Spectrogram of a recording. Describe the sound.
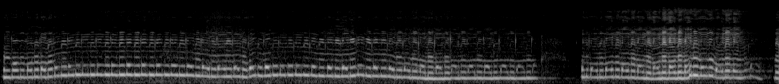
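Sir Peter Ustinov's voice mimics a mandolin, holding a sustained, buzzy tremolo tone that wavers up and down in pitch, with a brief break before the rapid trilling resumes.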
